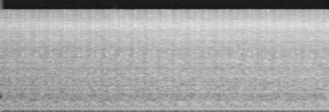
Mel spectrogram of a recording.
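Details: GM Trailblazer that stalled and blew a fuse, coils two and three swapped at idle: rough idle with an uneven stumbling beat about three per second; the misfire moved with the coil, a failed shorted ignition coil.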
